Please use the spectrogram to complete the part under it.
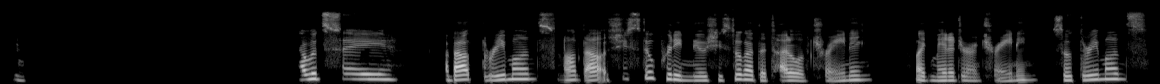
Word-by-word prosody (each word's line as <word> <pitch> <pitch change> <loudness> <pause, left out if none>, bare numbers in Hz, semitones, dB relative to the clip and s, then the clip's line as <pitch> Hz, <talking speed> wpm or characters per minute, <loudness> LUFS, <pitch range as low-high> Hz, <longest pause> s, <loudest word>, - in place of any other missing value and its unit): Mm. 190 -3 -16 2.7
I 220 - +4
would 250 +1 +5
say 240 -2 0 0.5
about 215 +2 +7
3 195 +3 +1
months. 245 +1 +1
Not 210 0 -1
that 195 - +4
she's 255 -1 -9
still 290 0 -2
pretty 235 -5 +1
new; 185 0 -3
she 190 +1 -7
still 235 +5 0
got 220 -2 +3
the 175 - -1
title 180 +1 +2
of 165 0 -7
training, 205 +5 -4 0.4
like, 185 0 +1
manager 180 +1 -1
in 170 0 -9
training, 200 +7 -6
so 190 0 -2
3 210 +3 +1
months. 245 0 -1
205 Hz, 140 wpm, -24 LUFS, 185-235 Hz, 2.7 s, about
